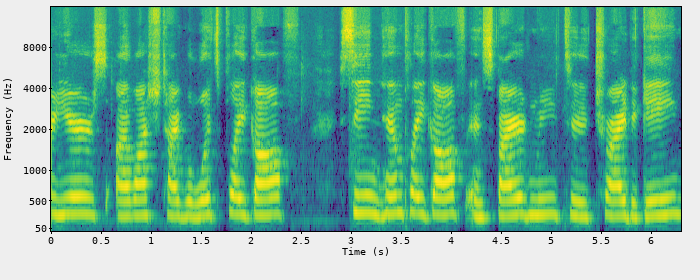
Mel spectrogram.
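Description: A speaker with an American accent talks at a fairly slow pace, with very even loudness and a monotone, flat intonation. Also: woman. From Richmond, Virginia, US. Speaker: sports psychology consultant. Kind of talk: interview. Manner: halting.

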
